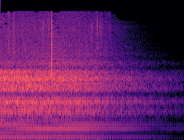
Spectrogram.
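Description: Chill piano music: a sustained chord rings on and fades away to silence near the end, with a soft hiss fading out along with it.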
